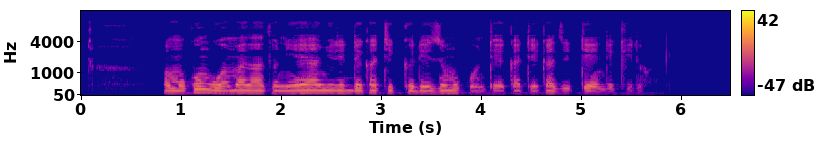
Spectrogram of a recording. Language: Ganda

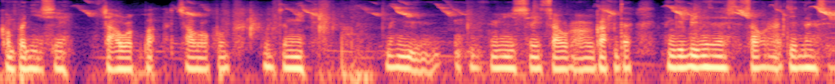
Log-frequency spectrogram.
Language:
Manipuri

